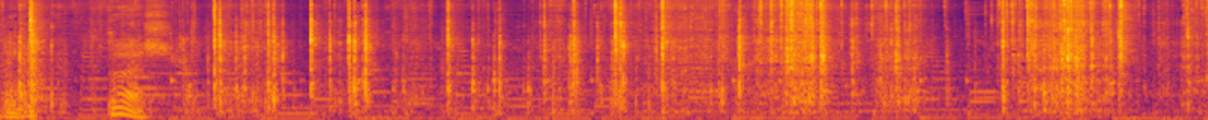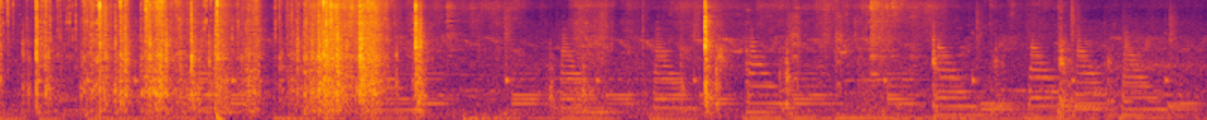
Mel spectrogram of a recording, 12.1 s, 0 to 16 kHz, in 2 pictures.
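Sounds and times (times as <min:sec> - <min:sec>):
background music: 0:00.0 - 0:12.0
cardboard box tearing open: 0:02.8 - 0:08.2.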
